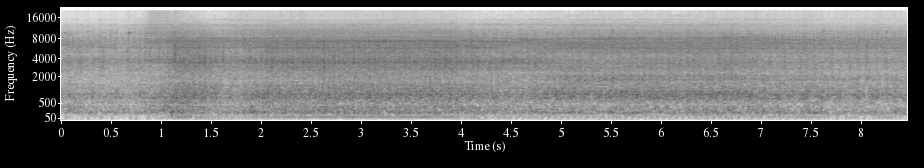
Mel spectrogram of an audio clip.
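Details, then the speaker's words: WWII Volkswagen Schwimmwagen engine after carburetor cleaning and new fuel filter, air filter off, idle speed and mixture not yet set: low, uneven chugging idle that hunts slightly, loping about four beats per second; engine struggling, rough idle. "so that's the RPM that the engine's turning over cuz you can hear it's sort of struggling a bit it's a chug chug chugger"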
